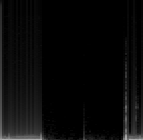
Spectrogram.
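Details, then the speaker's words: Pathological heart sound from a person with a murmur, recovered through an earphone-based wearable system: a brief low, muffled humming heart sound, then a pause and the start of another. Heart murmur. "We also like you know test our system on those pathological her sounds for example people with murmurss."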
